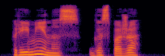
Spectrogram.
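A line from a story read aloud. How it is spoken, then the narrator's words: Quiet repetition. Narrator (Russian): тихо повторила Алая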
